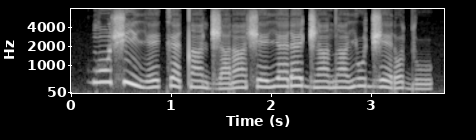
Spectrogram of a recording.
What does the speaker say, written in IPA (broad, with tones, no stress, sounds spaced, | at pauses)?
ɡ ɔ̃˦ ʃ i˦˨ j e˨˦ k ɛ˦˨ t ã˧ d͡ʒ a˨ ɾ ã˧ ʃ e˧ j ɛ˦ ɾ ɛ˦ d͡ʒ ã˧ d ã˧ j u˦ d͡ʒ e˦˨ ɾ o˨˦ d u˧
